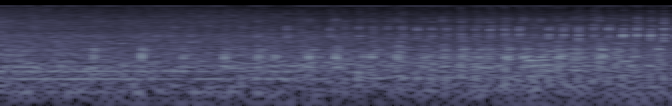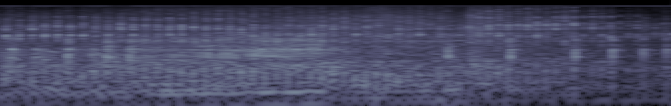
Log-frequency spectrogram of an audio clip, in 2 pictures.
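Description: Car engine running close by, with a fast, regular ticking; the sound fades near the end.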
